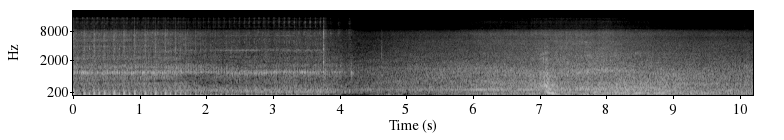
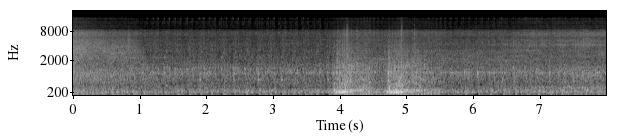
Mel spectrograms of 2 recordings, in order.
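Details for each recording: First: 2013 Honda Beat FI scooter with high fuel consumption, fuel pressure only 20 PSI: lumpy, pulsing idle that dips, nearly stalls and recovers, sounding flooded as if choked. It is running rich from a leaking pressure regulator; another shop blamed the injector. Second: 2013 Honda Beat FI scooter with a kick-start spring/dynastarter, restarted after a fix for high fuel consumption: steady, even idle with two short clean blips around the four-second mark that settle straight back. It idles normally.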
